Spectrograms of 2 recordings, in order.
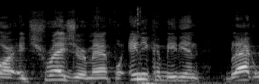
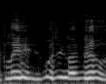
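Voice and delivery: high, loud pleading; scared golfer; 11 semitones higher, 6 dB louder than usual. Retold or imitated. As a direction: beg in mock fright. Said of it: "The golfer was scared".

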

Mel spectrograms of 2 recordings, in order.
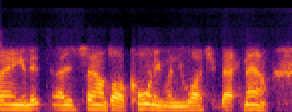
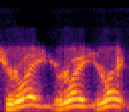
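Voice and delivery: retold yelling; 7 semitones higher than usual. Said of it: "everybody's yelling at us".

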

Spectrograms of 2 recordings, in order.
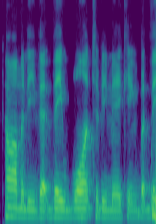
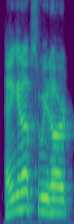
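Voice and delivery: mock dismissive; 7 semitones higher, 3 dB louder than usual. Mocking dismissal of the comedian.

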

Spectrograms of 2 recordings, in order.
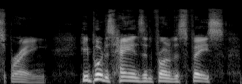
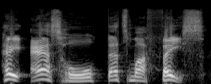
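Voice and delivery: loud, higher-pitched indignant yell; angry shout; 7 semitones higher, 8 dB louder, slower than usual. A narrator's reading. Zach offended at insult to his face, angry shout. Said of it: "Zach shouted angrily".

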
